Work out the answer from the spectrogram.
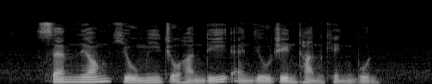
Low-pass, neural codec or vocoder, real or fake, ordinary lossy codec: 7.2 kHz; none; real; MP3, 48 kbps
